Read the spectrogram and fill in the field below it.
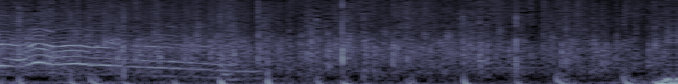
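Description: A burst of applause in a studio for an arriving guest, with dense, rapid clapping, plus a quick whooping cheer at the start and a faint voice underneath.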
